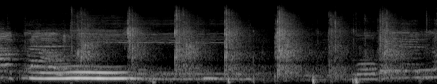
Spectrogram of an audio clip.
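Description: Worshippers in a church clap their hands in a few uneven rounds under sung praise, the claps sharp and fairly close alongside the singing voice.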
